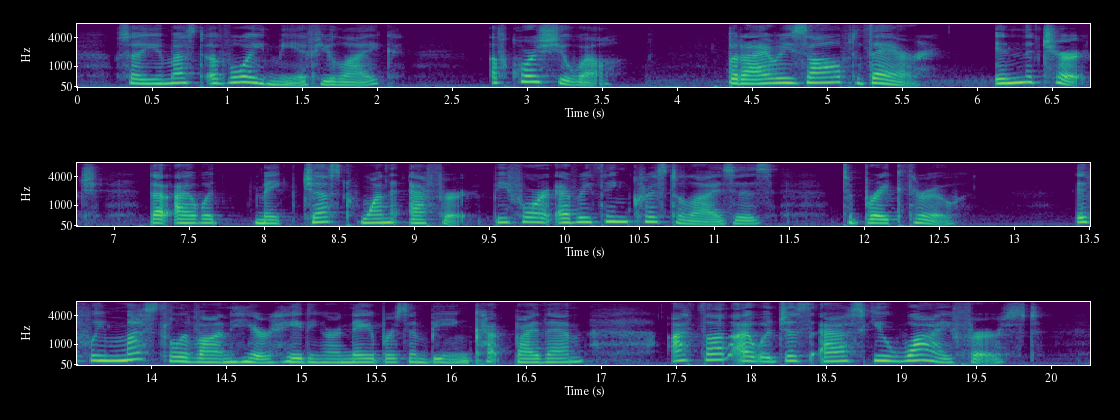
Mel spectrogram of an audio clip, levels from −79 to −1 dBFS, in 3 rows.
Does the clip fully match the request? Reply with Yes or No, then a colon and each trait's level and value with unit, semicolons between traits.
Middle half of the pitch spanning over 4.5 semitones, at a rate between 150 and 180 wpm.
Yes: average, 5.1 semitones; average, 165 wpm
